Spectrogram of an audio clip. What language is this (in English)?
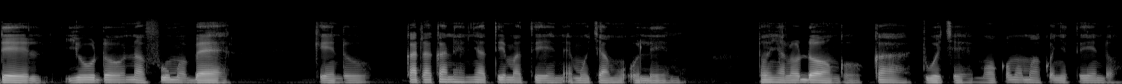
Luo (Kenya and Tanzania)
